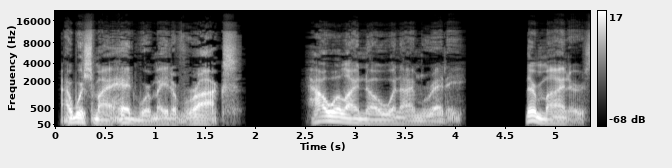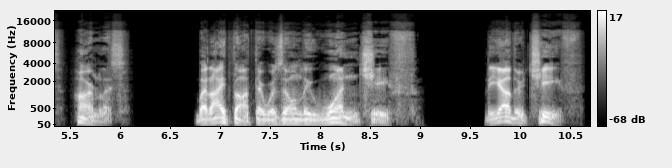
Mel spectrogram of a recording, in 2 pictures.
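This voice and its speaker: An actor playing a gruff, proud orc in a fantasy video game, blunt and stern, with a deep, husky, gravelly voice. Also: male voice, sing-song, unhurried, a bit bright, no echo, studio quality, heavily acted. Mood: plain, brooding. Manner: blunt, stern, terse, solemn. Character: gruff, proud, hostile male orc of a stronghold.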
